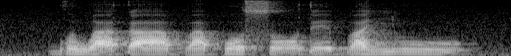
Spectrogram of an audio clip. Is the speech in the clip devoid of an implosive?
no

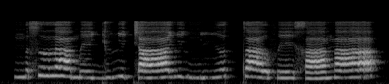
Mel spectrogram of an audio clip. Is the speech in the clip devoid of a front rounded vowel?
yes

